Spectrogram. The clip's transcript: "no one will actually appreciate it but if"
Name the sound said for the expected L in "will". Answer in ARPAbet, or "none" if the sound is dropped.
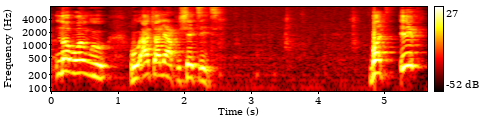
W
